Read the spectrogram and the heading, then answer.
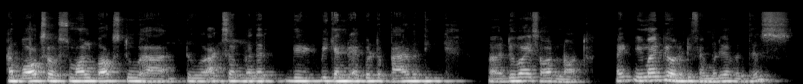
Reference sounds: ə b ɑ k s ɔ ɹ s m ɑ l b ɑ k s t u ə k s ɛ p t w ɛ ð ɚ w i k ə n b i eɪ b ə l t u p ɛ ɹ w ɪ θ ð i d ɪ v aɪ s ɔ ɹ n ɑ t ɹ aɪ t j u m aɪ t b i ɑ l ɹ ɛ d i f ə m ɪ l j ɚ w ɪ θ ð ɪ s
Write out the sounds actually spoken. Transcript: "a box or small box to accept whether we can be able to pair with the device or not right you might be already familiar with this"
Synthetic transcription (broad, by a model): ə b ɑ k s ɔ ɹ s m ɑ l b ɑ k s t u ə k s ɛ p t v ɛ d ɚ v i k ə n b i eɪ b ə l t u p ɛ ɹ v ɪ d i d ɪ v aɪ s ɔ ɹ n ɑ t l aɪ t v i m aɪ t b i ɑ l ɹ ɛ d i f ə m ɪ l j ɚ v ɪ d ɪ s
